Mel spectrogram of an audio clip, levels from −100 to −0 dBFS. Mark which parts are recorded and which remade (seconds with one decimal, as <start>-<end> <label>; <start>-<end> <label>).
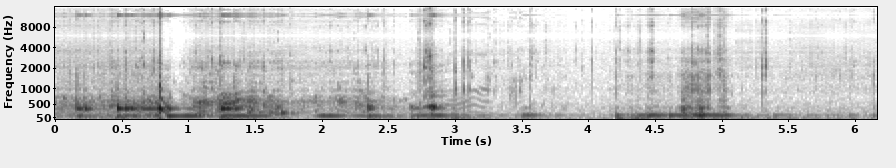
0.0-6.2 recorded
